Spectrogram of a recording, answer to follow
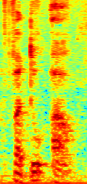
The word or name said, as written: Fatu Ao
